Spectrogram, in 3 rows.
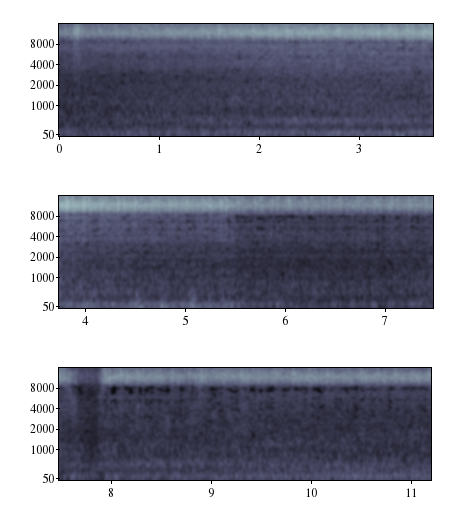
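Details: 2001 Ford F-150 V8 sold as a mechanic special with a misfire: idling with a slightly lumpy, uneven beat and occasional stumbles in the low rumble; misfire at idle.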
